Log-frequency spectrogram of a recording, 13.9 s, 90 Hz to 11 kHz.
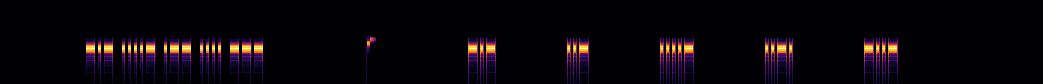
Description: Morse code, heard as a keyed tone, about 30 wpm, spaced as for 13 wpm, 700 Hz. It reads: K4WHO KU4FX
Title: USA Call Signs - 5 Characters - 8x Character Spacing - 30wpm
